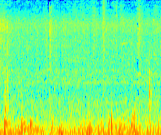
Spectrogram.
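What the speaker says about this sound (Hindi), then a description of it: "कितना हवा चल रहा है" Wind blowing outdoors, a loud, close, rumbling gusty buffeting across the microphone that stays steady and continuous throughout, with no talking.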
